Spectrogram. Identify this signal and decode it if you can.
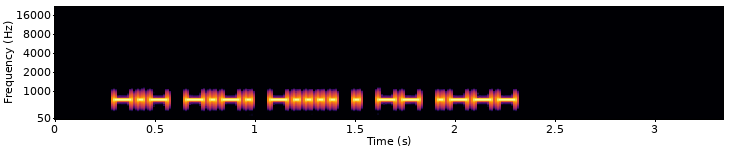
Morse code, heard as a keyed tone, about 50 wpm, 700 Hz. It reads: KC6EMJ
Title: Speed Racing - USA 2x3 Call Signs 40wpm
